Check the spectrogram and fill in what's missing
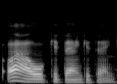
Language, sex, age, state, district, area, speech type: Malayalam, male, 45-60, Kerala, Wayanad, rural, spontaneous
